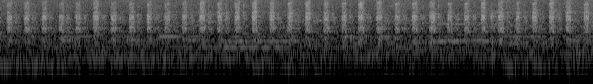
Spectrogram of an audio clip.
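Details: Red Staffordshire Bull Terrier bitch, a first-time mother named Rosie, in her whelping pen during labour; rapid, even breathy panting pulses, about three per second, soft hiss of breath throughout with no voices.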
